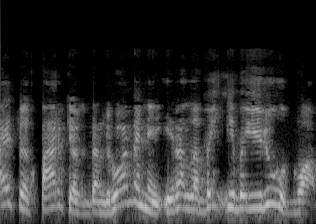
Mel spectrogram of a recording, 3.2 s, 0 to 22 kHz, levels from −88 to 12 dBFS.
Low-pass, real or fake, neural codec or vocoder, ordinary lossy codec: 9.9 kHz; fake; vocoder, 22.05 kHz, 80 mel bands, Vocos; AAC, 32 kbps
